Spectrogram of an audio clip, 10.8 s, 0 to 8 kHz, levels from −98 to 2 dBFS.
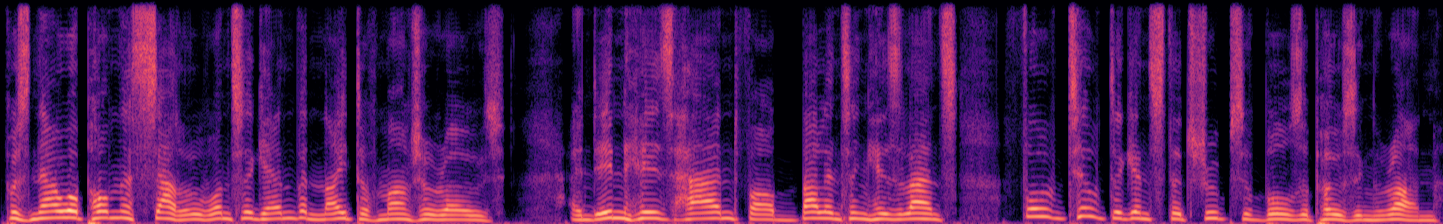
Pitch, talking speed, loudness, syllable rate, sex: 190 Hz, 160 wpm, -20 LUFS, 3.9 syllables/s, male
